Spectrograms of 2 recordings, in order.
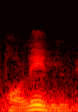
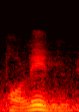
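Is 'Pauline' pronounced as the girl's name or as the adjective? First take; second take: girl's name; girl's name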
